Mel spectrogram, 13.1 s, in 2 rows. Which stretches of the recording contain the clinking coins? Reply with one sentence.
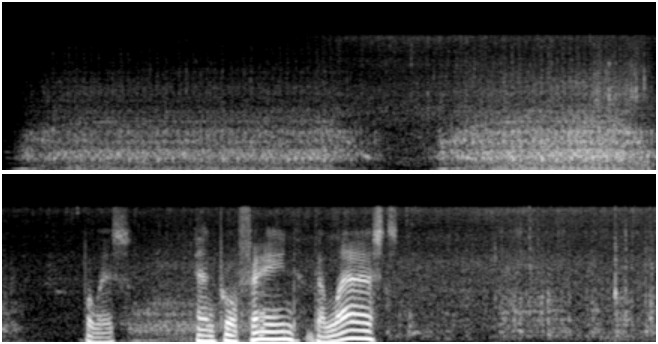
The clinking coins can be heard from 5.9 to 6.7 s.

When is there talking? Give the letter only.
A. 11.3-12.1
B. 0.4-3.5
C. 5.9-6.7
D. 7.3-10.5
D.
